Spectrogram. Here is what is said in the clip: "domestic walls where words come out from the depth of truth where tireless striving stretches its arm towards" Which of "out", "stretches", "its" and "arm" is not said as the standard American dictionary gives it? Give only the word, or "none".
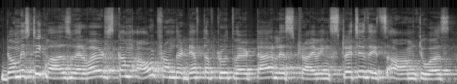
none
